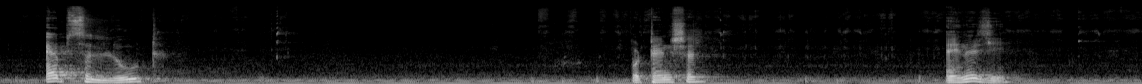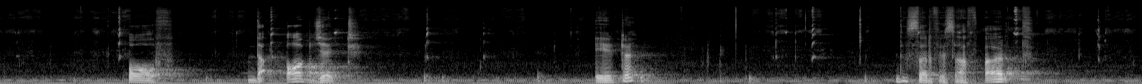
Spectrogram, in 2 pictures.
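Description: A man speaks calmly in short bursts, close by.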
